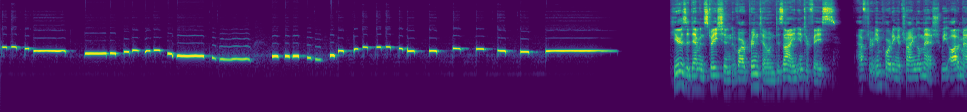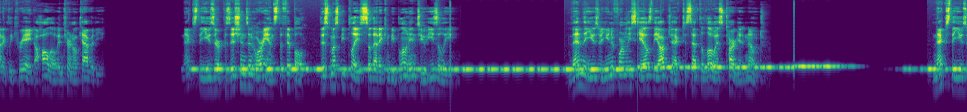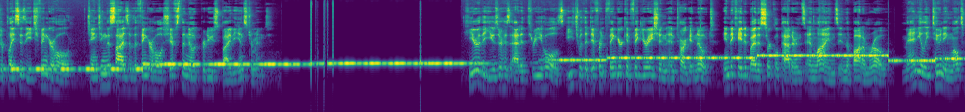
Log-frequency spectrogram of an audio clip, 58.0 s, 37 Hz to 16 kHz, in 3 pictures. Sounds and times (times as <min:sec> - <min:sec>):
Sidetone: 0:00.0 - 0:09.2, 0:23.0 - 0:36.7, 0:37.3 - 0:57.9
Speech: 0:13.4 - 0:21.5, 0:23.0 - 0:28.4, 0:30.8 - 0:34.6, 0:38.0 - 0:44.0, 0:48.0 - 0:57.9.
